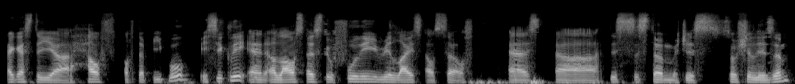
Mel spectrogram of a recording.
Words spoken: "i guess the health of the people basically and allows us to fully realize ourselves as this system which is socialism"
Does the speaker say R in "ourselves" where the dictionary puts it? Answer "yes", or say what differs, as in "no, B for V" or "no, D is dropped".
no, W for R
